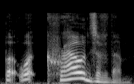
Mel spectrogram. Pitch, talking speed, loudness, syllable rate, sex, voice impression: 165 Hz, 225 wpm, -16 LUFS, 4.0 syllables/s, male, masculine, adult-like, slightly halting, refreshing, slightly sincere, friendly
